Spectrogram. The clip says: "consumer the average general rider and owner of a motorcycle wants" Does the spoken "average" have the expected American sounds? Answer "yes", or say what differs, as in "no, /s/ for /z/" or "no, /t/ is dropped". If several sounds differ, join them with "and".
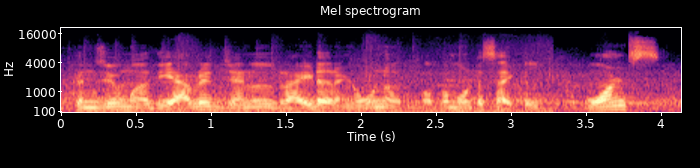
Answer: yes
